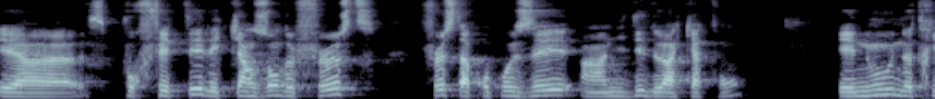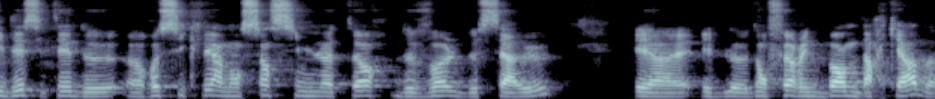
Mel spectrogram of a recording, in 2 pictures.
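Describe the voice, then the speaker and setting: A man with an ordinary speaking voice, fairly high in pitch for a man. He keeps a moderate pace and fairly even intonation over a quiet background. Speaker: robotics alumnus. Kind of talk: testimony interview.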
